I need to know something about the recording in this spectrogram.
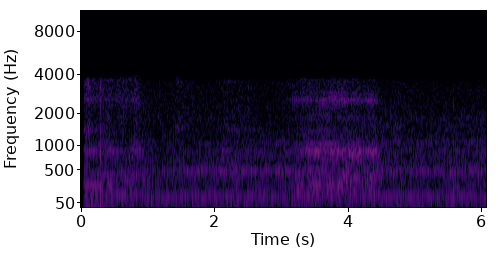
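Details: Adult woman (aunt) snoring while napping at 1 pm, recorded on an HTC mobile phone: soft, faint snoring breaths over steady background hiss, the second of two snores slightly louder.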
